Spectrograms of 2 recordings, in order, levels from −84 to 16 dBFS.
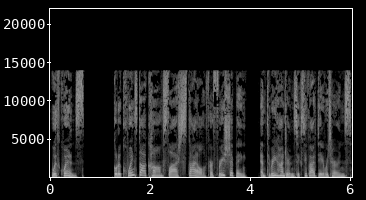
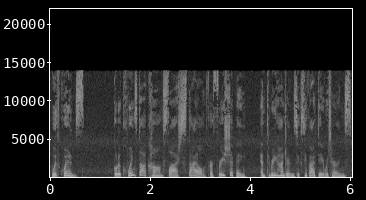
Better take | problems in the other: first | hiss; faint; throughout; 20 dB below the speech

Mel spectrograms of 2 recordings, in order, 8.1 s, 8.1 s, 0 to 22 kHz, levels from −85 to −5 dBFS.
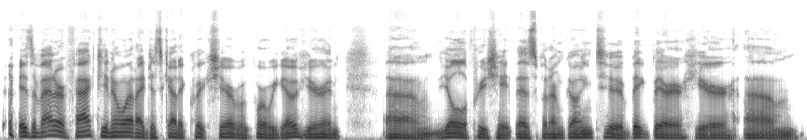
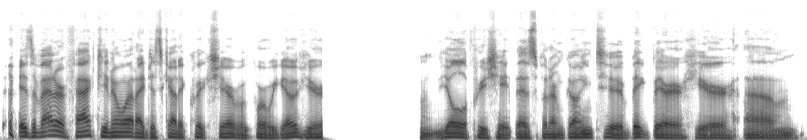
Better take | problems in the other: first | audio cutting out; at 3 s for 1 s

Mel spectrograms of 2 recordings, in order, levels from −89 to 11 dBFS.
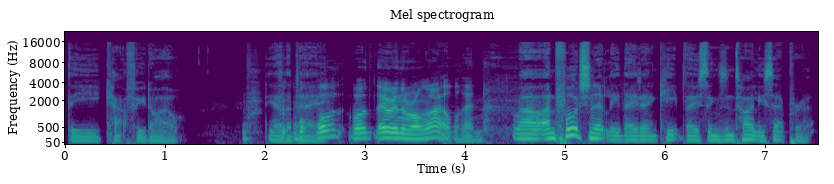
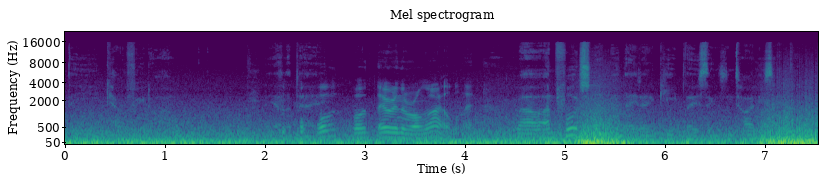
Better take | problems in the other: first | wind noise on the microphone; heavy; 3 dB below the speech

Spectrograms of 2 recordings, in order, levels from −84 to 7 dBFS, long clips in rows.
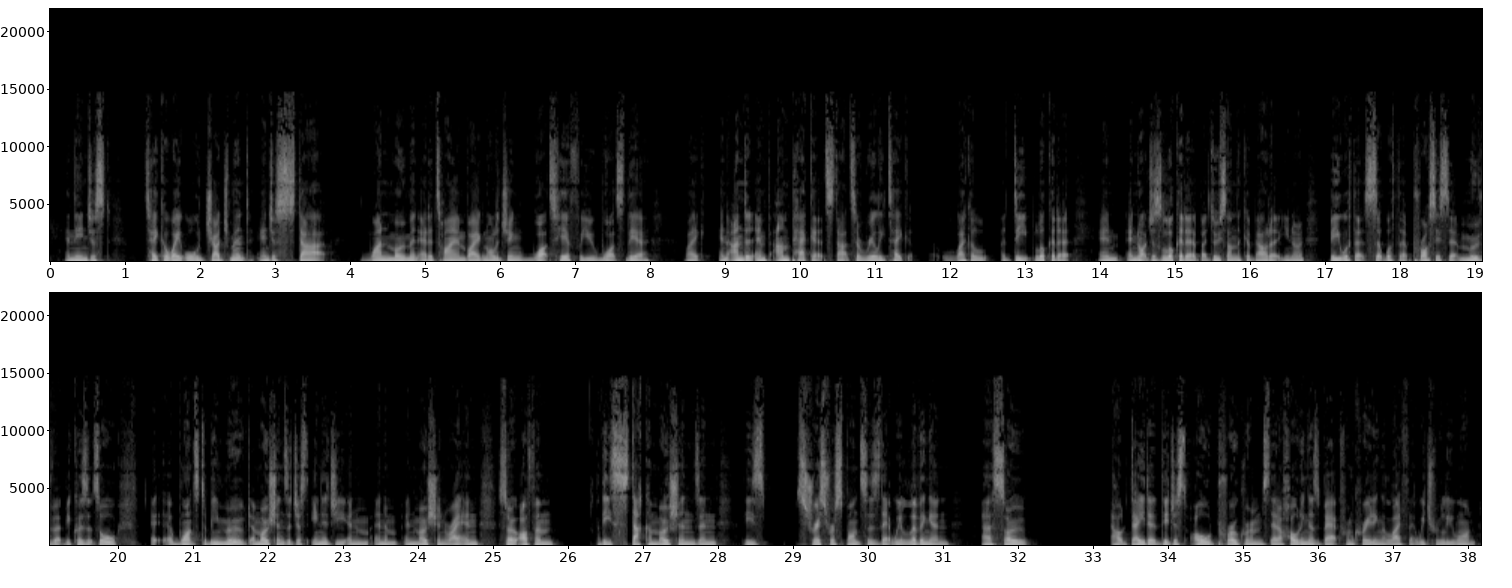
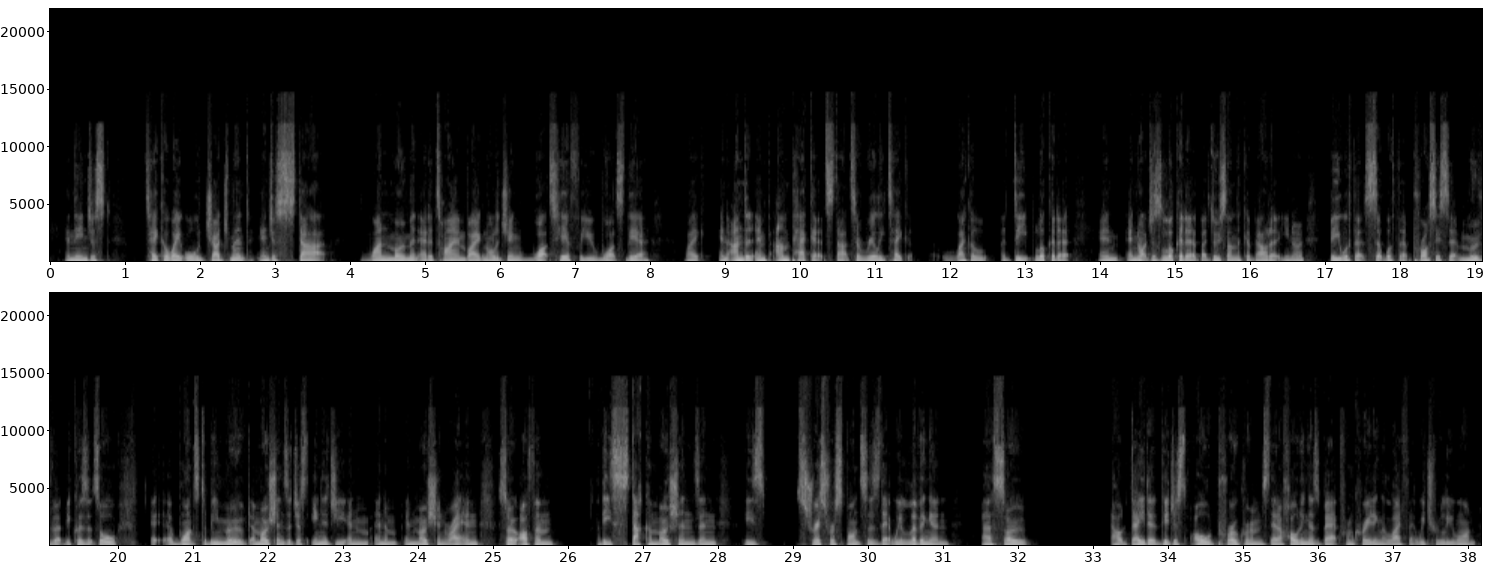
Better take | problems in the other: first | garbled, watery; slightly; nothing above 14.5 kHz

